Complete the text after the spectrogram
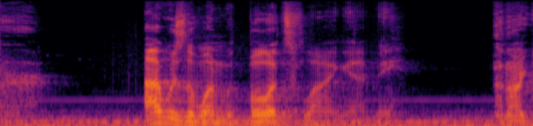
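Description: A man answers calmly.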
